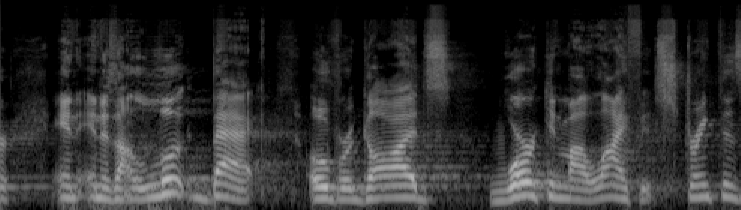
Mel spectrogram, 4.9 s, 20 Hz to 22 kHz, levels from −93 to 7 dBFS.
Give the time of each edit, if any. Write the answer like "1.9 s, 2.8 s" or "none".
none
